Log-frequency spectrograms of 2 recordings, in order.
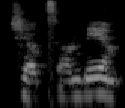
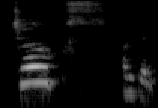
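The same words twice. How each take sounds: First: Said in the usual way. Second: Jokes on them, drawn out slowly and pitched high; savoring jokes on them as a slow triumphant tag; slow emphatic punchline. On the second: Shown as a demonstration.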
